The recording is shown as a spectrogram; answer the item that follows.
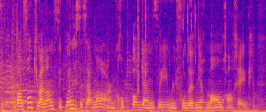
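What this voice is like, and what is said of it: Quebec French accent. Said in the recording (French): “ce délicieux accent québécois”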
